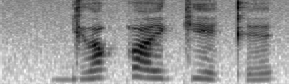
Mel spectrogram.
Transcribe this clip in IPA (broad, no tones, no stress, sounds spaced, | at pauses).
ɡʲ ʊ qʷ i e̯ kʲ e kʼ ɪ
